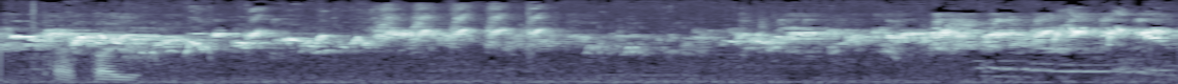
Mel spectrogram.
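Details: Red-whiskered bulbul fighting song, 'hót ché' style, used as a lure for trapping. Continuous dense warbling chatter, fast and uneven, with a brief lower descending note near the start.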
